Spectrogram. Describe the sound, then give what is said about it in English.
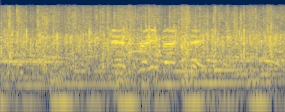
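Studio audience applause on a game show set, a dense, steady wash of clapping holding at an even level for the whole stretch, with a faint rhythmic low thumping beneath it. “Lights that read, applause, flash.”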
